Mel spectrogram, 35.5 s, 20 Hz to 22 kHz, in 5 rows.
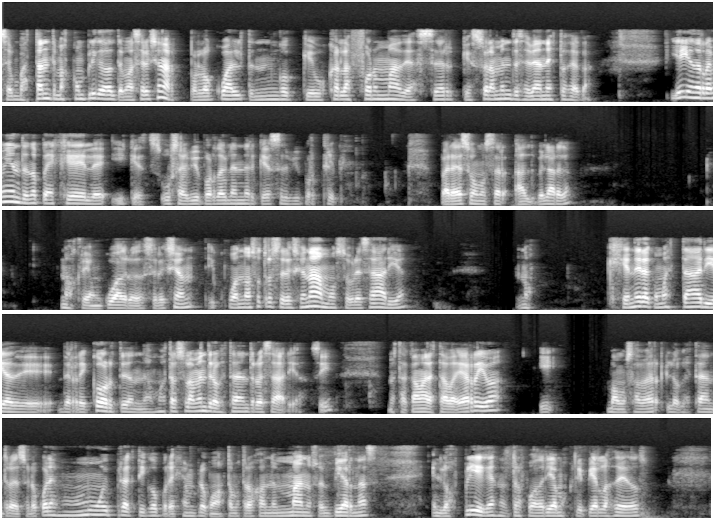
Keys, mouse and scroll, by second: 0.0 middle click, 12.3 alt+b, 19.6-28.4 middle drag.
